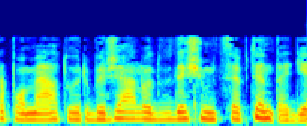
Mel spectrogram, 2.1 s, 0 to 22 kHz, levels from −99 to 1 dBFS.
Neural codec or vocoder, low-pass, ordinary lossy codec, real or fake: none; 7.2 kHz; MP3, 32 kbps; real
